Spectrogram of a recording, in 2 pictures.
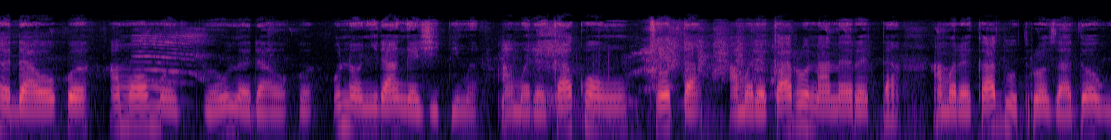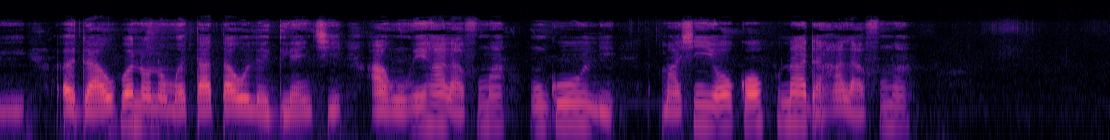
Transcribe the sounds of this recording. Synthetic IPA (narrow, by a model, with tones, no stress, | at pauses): ə˨ɖa˨wɔ˨ɸə˦ | a˨mɛ̃˦wo˦mə̃˨zə˨wo˦lə˨ɖa˨wɔ˨ɸə˦ | wo˦nɔ̃˨ɲĩ˦ɖa˦ŋə˨zi˨k͡pi˨mə̃˨ | a˨mə̃˨ɖə˨ka˦kɔ˦ŋũ˦t͡ʃɔ˦t̪a˨a˨mə˨ɖə˨ka˦ɖo˦nã˨nə̃˨ɖə˨t̪a̰˨a̰˨mə˨ɖə˨ka˦d̪o˦t̪ɾɔ˦za˨d̪ɔ˦wu˦ji˦ | ə˨ɖa˨wo˦ɸə˦nɔ̃˨nɔ̃˨mə̃˨t̪a˦t̪a˦wo˦lə˨ɡlɛ˨ŋ˦t͡ɕi˦ | a˨ɦũ˨ɦe˦ɦã˦la˨fu˦mã˦ | ŋũ˦ɡo˦wo˦li˨ | mã˨ʃĩ˦ja˦wo˦kɔ˦ɸu˦nã˦ɖa̰˨ɦã˦la˨fu˦mã˦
